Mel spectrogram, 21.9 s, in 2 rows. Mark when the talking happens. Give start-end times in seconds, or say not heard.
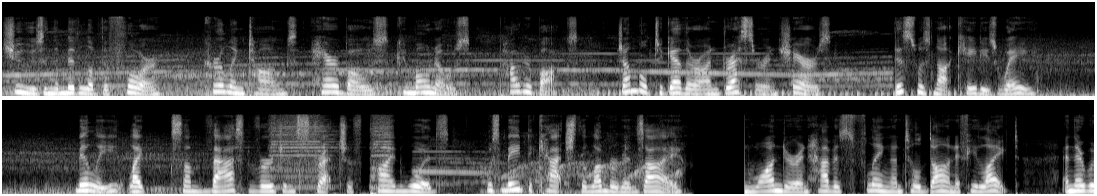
0.0-8.3, 8.9-10.6, 11.6-21.8.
